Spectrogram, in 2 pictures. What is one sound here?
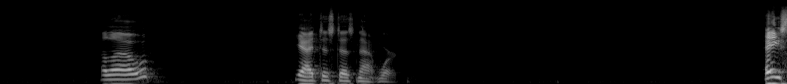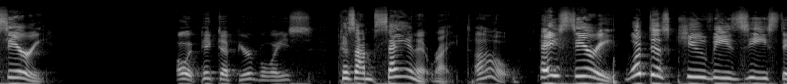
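A middle-aged woman speaks into a close microphone with animation.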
